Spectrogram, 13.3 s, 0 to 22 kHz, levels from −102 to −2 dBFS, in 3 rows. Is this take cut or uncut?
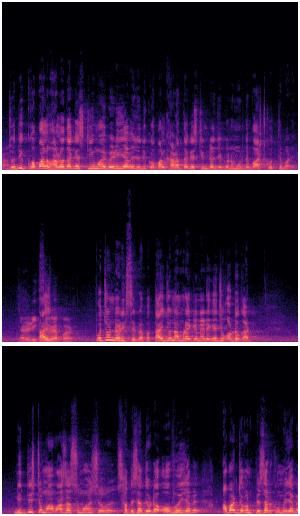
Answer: uncut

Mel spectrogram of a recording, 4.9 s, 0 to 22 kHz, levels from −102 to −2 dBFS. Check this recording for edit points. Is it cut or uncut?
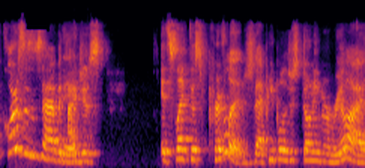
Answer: cut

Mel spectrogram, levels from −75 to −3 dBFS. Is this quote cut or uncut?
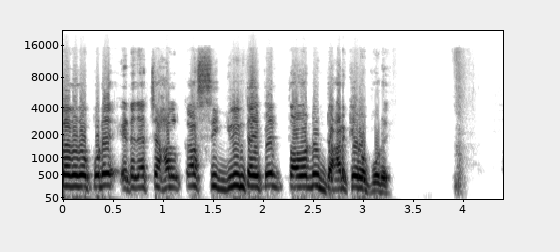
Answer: uncut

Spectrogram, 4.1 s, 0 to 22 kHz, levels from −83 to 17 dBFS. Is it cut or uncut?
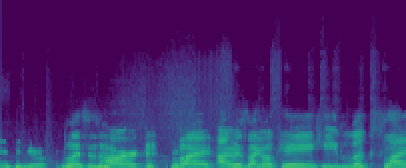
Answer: cut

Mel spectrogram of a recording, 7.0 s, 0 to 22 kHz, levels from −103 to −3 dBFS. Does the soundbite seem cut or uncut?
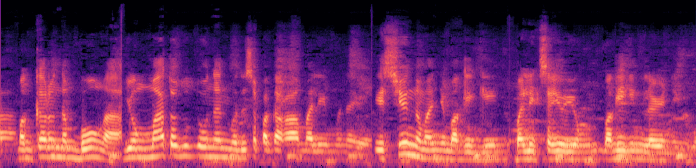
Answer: uncut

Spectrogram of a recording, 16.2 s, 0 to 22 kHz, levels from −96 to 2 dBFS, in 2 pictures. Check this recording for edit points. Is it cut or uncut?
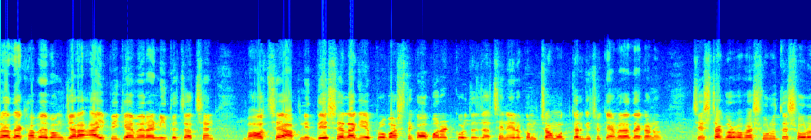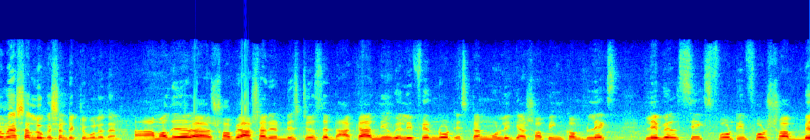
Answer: uncut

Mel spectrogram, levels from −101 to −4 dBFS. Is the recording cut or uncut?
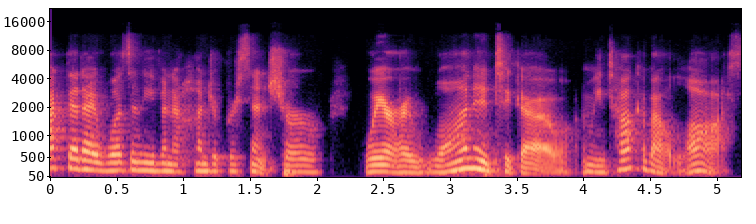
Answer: uncut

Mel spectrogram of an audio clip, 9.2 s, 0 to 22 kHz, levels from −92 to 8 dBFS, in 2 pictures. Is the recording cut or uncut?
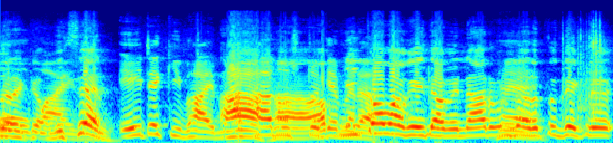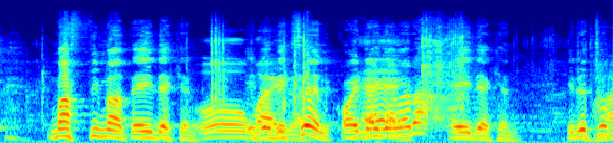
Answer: uncut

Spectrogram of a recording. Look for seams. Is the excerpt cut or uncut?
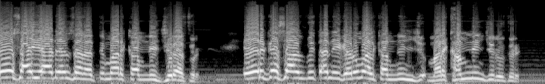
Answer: uncut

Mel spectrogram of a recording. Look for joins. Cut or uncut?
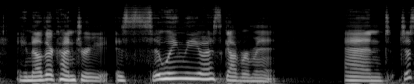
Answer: uncut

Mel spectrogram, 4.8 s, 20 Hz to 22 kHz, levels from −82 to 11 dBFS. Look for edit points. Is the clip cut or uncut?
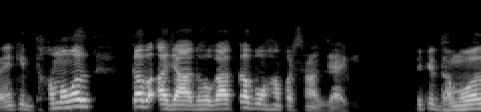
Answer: uncut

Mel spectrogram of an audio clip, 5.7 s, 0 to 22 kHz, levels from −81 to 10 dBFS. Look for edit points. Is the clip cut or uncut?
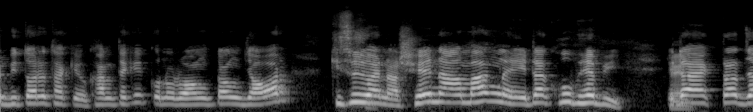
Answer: uncut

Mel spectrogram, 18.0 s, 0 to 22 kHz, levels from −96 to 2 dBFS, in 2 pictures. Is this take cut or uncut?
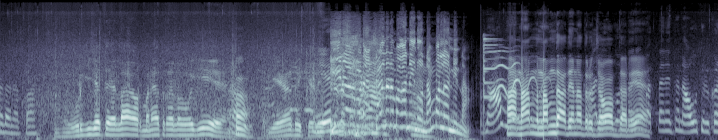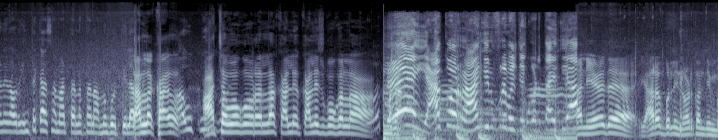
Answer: cut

